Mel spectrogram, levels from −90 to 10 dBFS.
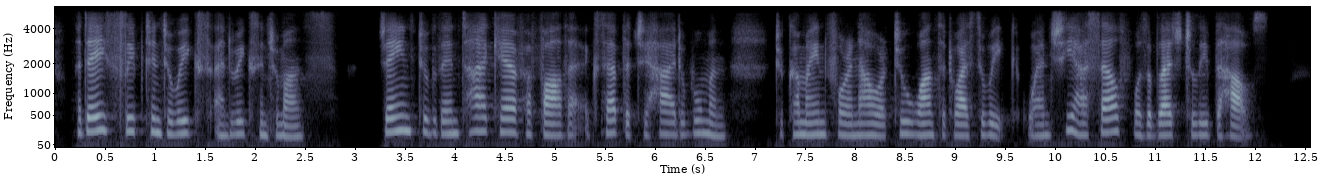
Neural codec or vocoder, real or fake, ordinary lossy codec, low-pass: codec, 16 kHz, about 1 kbps, DyCAST, with the encoder's durations; fake; AAC, 48 kbps; 5.4 kHz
